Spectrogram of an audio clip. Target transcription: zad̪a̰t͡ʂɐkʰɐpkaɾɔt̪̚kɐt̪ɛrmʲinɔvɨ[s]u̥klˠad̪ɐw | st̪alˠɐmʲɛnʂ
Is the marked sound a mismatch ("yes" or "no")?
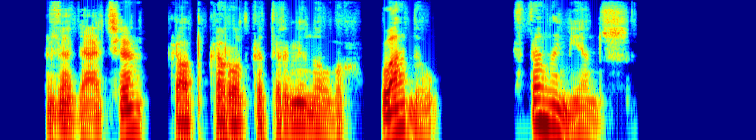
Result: yes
